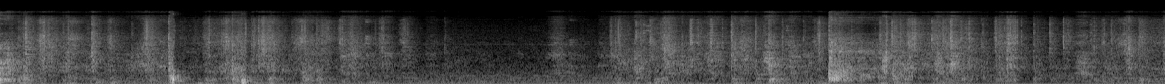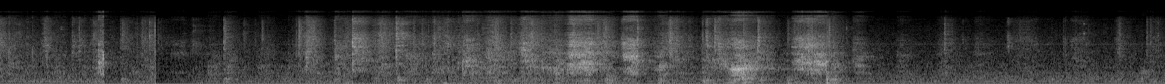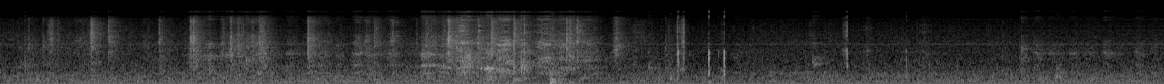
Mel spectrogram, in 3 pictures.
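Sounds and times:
dogs scuffling: 0.0s - 4.6s, 5.5s - 20.4s, 21.0s - 30.2s
dogs play-growling: 15.0s - 20.3s, 27.1s - 29.4s.

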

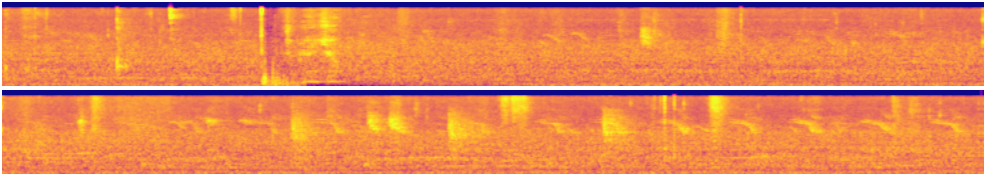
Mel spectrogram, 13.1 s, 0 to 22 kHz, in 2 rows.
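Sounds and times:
chicks peeping: 3.4s - 13.0s.

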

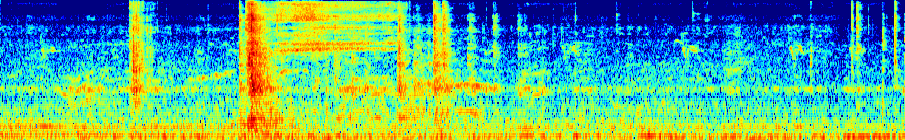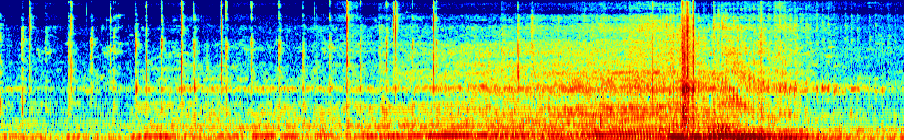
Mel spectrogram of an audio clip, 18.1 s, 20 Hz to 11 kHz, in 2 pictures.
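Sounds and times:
small clicks and taps: 8.0s - 14.5s.

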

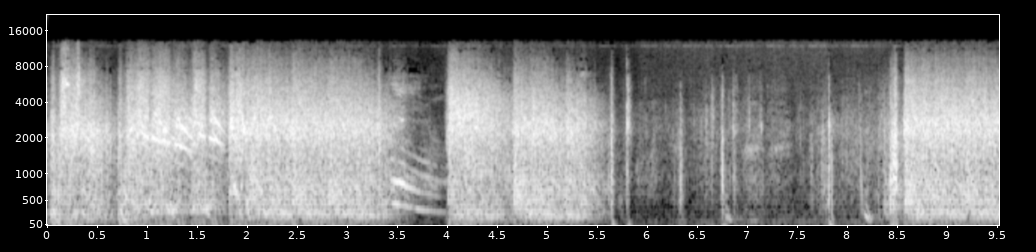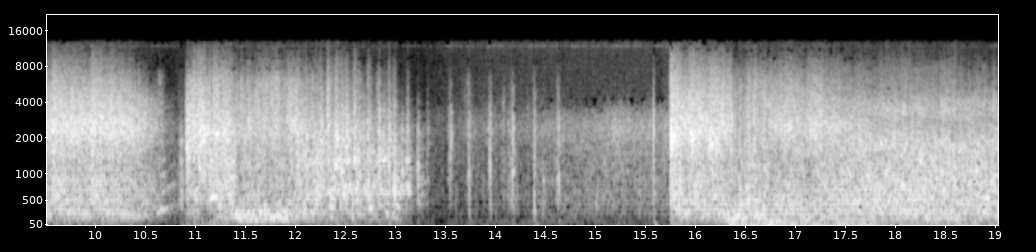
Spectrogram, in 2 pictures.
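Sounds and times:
single gunshots: 0.0s - 3.4s, 4.0s - 5.8s, 8.4s - 13.2s, 15.6s - 17.8s
continuous gunfire: 0.0s - 5.8s, 8.3s - 14.7s, 15.6s - 19.0s.

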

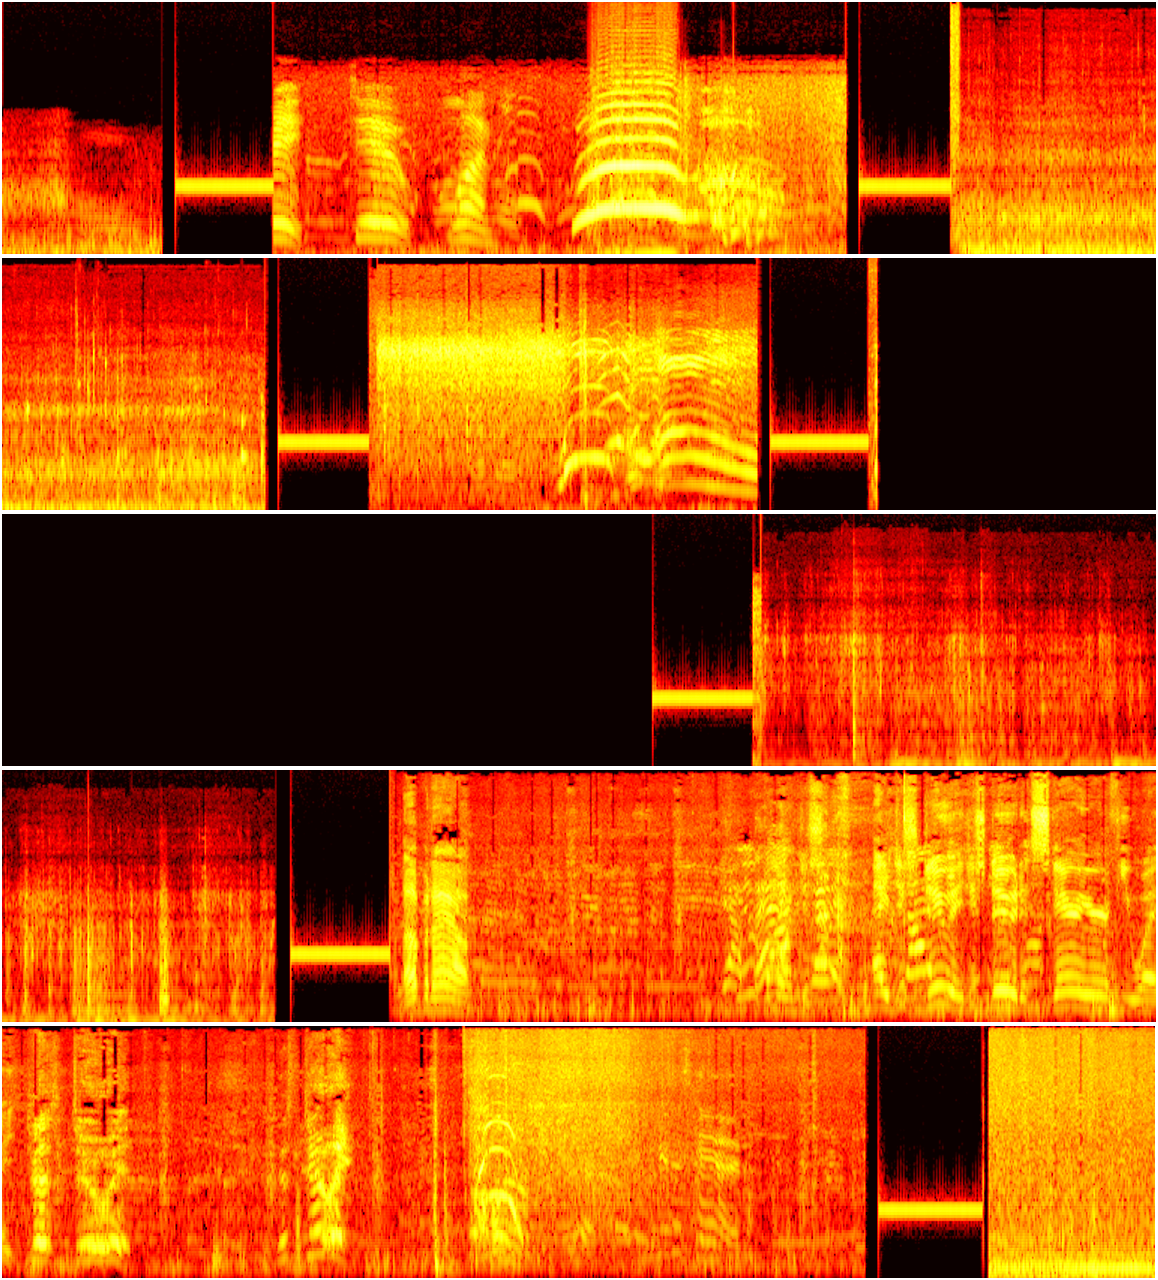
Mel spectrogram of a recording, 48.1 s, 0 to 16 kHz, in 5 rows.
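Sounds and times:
underwater rumbling and bubbling: 0.0s - 1.4s, 7.9s - 11.8s, 25.5s - 31.2s
wind rushing over microphone: 0.0s - 1.4s, 32.6s - 45.6s
water splash: 7.9s - 11.8s, 12.7s - 14.7s, 25.5s - 31.2s, 42.3s - 44.2s.

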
